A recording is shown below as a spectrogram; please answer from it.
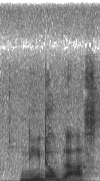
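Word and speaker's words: cnidoblast: और इस टेंटिकल्स के अंदर ऐसे आप देखो जो रेड कलर के मैंने बनाए ये आपके नीडोब्लास्ट है। स्पेलिंग सी से होएगी बट इनको बोलते हैं नीडोब्लास्ट है।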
